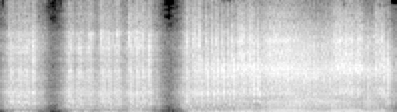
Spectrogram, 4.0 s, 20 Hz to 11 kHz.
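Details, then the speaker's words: 1976 Suzuki GT750 on its first start in 30 years, after a choke repair and with ether and fuel on: two short cranking bursts, then the engine catches and runs raggedly for a couple of seconds, firing only briefly. "Ooh. So it does run. Let's give it a go again here."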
